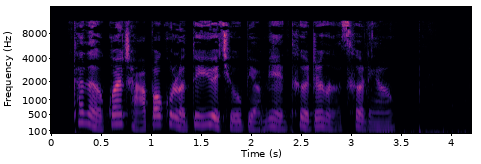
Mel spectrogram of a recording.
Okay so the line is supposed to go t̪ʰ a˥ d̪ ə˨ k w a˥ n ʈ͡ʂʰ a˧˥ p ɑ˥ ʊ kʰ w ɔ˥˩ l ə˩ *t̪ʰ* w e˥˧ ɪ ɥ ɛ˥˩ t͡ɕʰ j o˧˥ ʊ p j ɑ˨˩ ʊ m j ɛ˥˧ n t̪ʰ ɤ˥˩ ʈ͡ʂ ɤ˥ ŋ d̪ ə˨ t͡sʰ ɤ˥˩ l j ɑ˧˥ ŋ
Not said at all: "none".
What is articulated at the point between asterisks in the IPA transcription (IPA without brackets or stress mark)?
t̪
